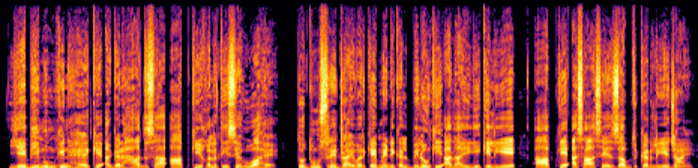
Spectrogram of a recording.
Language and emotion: Urdu, neutral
